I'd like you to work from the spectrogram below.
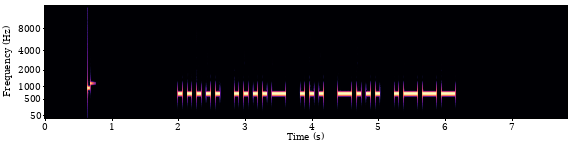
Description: Morse code, heard as a keyed tone, about 17 wpm, 700 Hz. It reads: 54SBJ
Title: Five Challenging Letter-Number Combinations 17wpm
